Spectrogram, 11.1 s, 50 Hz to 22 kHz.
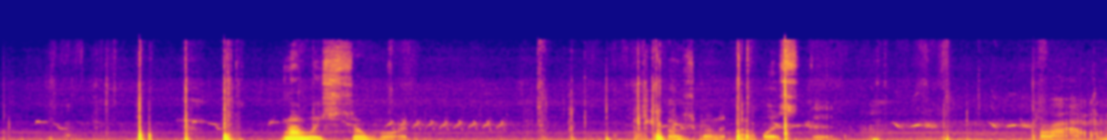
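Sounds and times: faint background hum: 0:00.0 - 0:11.0
bird chirping trill: 0:00.3 - 0:00.9, 0:01.7 - 0:03.0, 0:03.8 - 0:05.2, 0:06.4 - 0:11.0.

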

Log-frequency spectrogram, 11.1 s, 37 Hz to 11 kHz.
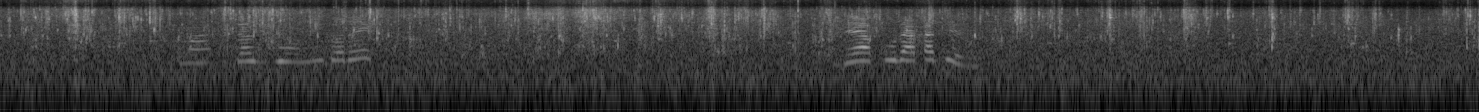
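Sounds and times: pond water splashing and dripping: 0:00.0 - 0:11.0.

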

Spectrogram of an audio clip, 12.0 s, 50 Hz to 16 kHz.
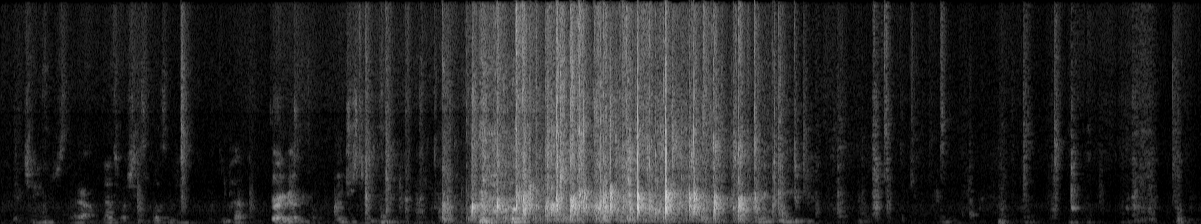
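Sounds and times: people applauding: 0:04.4 - 0:08.1.

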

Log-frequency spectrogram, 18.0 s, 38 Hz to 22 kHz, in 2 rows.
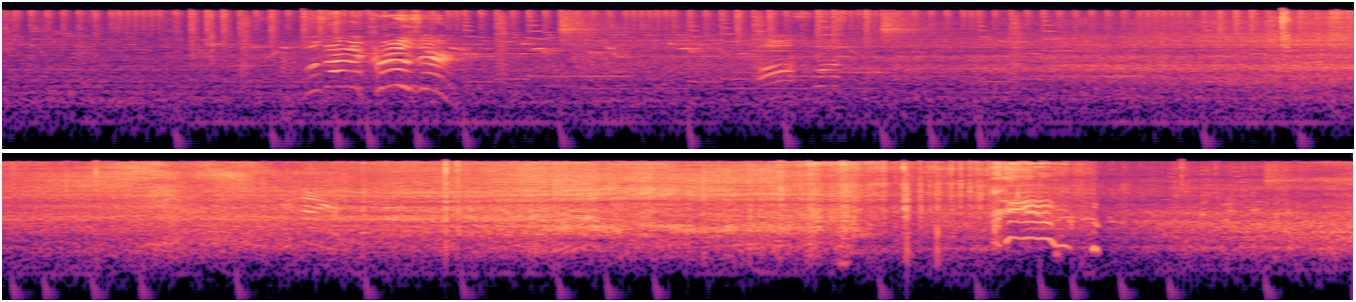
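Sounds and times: skateboard wheels rolling on asphalt: 0:00.0 - 0:18.0
person shouting: 0:15.6 - 0:16.2.

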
